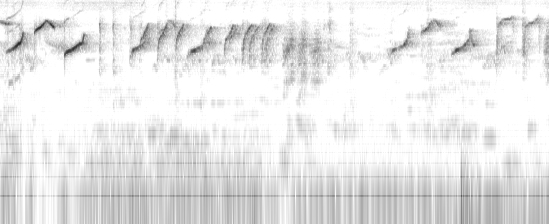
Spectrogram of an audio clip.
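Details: Noisy group of cinereous tits used to train caged birds to sing: bright whistled notes open, followed by a run of buzzy repeated chirps, then quieter upslurred whistles, with a steady low hum underneath.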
